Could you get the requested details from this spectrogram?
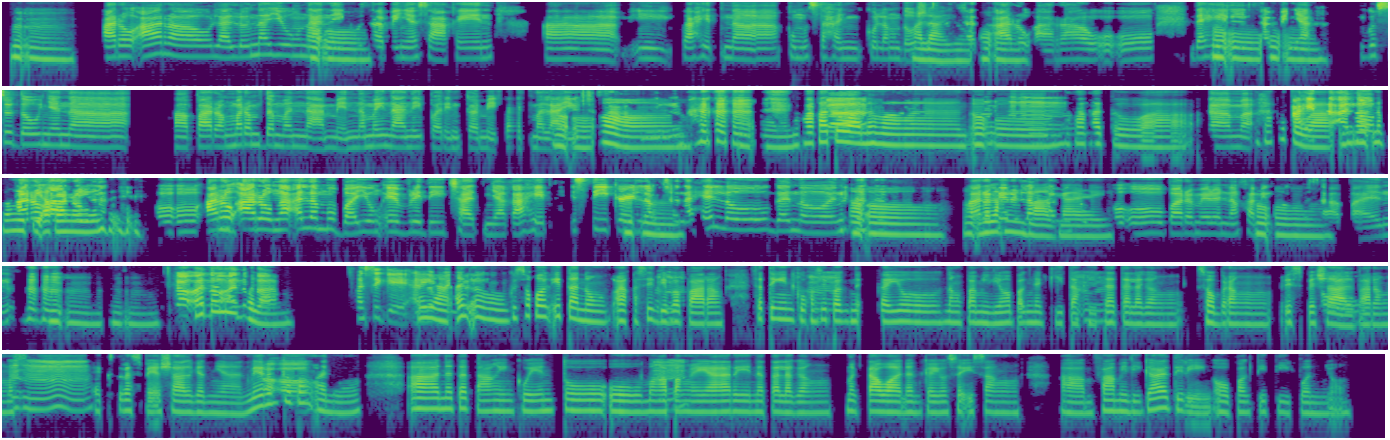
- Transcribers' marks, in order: static; distorted speech; laugh; chuckle; chuckle
- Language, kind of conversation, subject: Filipino, unstructured, Ano ang pinakamasayang alaala mo sa pagtitipon ng pamilya?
